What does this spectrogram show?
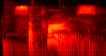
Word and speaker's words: surprise: En anglais, on dit surprise. Surprise. La deuxième syllabe est prononcée plus aigu. Et ce qui est aigu, c'est vraiment la voyelle.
